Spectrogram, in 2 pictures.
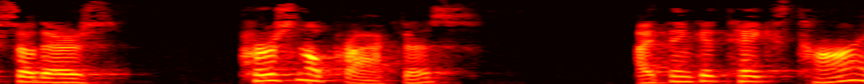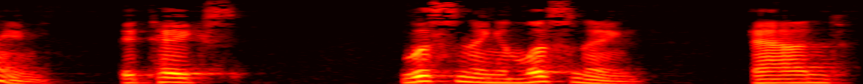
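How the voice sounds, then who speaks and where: A man with a slightly high voice and a bright, forceful tone joins a video call as a panel guest. He speaks thoughtfully and tells stories without hurrying in this reflective online talk, heard through muffled call audio.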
